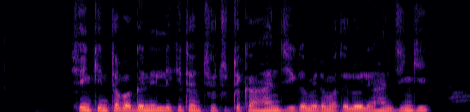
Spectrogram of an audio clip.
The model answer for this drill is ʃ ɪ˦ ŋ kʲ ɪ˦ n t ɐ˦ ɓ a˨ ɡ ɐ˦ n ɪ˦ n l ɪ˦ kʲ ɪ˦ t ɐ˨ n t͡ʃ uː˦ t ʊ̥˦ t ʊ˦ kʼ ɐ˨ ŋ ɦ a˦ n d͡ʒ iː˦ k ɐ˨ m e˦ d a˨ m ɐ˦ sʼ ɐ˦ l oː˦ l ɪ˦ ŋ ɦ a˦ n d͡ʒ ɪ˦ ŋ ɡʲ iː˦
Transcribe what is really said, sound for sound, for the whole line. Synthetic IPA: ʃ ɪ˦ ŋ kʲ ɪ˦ n t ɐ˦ ɓ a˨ ɡ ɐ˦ n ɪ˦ n l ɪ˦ kʲ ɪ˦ t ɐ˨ n t͡ʃ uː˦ t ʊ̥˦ t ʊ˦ k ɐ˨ ŋ ɦ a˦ n d͡ʒ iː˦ ɡ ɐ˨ m e˦ d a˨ m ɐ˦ sʼ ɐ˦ l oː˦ l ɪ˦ ŋ ɦ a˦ n d͡ʒ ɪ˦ ŋ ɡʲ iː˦

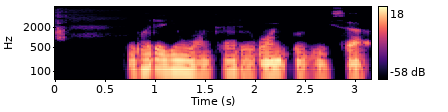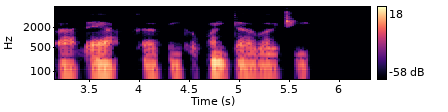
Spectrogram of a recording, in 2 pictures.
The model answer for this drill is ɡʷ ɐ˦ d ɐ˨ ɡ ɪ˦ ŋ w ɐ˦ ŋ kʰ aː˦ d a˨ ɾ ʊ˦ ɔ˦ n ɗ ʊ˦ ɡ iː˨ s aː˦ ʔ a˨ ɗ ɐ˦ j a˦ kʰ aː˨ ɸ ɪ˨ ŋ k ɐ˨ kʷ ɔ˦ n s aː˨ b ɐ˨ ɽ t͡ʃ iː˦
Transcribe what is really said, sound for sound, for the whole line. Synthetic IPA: ɡʷ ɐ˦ d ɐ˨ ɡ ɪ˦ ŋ w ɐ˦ ŋ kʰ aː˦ d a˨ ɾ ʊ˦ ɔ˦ n ɗ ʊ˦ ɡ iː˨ s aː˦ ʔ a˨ ɗ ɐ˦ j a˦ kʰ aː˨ ɸ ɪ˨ ŋ k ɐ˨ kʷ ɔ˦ n t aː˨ b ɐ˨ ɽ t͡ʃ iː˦

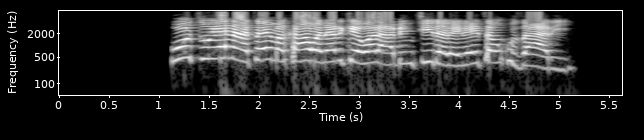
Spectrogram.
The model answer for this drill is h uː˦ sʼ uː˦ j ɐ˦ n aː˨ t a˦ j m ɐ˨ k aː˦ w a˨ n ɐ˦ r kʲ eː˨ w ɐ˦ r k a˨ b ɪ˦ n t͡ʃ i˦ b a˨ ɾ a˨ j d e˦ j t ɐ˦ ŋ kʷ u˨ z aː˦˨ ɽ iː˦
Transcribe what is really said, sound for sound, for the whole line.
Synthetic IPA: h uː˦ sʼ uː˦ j ɐ˦ n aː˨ t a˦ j m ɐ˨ k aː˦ w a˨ n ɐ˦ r kʲ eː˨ w ɐ˦ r ʔ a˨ b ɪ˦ n t͡ʃ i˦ d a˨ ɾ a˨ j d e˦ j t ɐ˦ ŋ kʷ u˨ z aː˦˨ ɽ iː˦

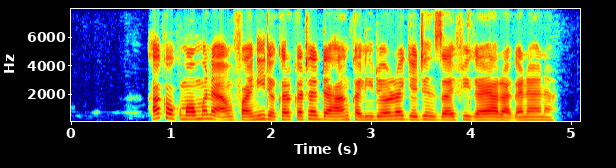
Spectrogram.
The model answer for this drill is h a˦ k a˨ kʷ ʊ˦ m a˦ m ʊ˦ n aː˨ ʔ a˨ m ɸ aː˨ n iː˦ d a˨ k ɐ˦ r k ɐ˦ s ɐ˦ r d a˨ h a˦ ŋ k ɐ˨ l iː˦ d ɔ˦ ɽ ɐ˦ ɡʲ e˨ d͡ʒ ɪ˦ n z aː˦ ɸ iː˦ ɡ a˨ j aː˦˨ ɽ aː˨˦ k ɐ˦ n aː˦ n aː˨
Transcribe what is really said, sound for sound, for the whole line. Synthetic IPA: h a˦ k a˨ kʷ ʊ˦ m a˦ m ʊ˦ n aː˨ ʔ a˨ m ɸ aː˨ n iː˦ d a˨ k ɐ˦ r k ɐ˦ t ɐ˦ r d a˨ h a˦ ŋ k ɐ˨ l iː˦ d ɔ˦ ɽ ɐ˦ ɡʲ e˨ d͡ʒ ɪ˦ n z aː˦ ɸ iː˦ ɡ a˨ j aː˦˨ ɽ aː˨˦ kʼ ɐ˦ n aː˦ n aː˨

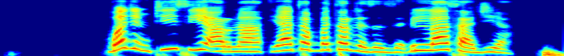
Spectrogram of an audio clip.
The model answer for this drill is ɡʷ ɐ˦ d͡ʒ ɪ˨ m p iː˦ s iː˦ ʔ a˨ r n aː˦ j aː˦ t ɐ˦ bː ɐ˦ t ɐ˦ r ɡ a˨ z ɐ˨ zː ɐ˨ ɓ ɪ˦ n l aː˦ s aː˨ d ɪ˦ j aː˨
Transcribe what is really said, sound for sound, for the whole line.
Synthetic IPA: ɡʷ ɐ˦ d͡ʒ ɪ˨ m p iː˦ s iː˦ ʔ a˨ r n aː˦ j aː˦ t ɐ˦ bː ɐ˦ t ɐ˦ r d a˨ z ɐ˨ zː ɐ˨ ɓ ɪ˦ n l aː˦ s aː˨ d͡ʒ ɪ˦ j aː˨

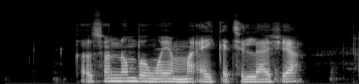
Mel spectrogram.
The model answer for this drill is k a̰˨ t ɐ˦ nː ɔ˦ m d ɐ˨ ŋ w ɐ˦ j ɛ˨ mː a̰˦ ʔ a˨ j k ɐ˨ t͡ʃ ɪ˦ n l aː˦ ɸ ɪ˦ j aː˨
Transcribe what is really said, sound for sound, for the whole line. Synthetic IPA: k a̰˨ s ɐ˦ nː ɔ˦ m b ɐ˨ ŋ w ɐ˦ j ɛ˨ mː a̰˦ ʔ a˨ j k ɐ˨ t͡ʃ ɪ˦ n l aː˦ ɸ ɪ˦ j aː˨

